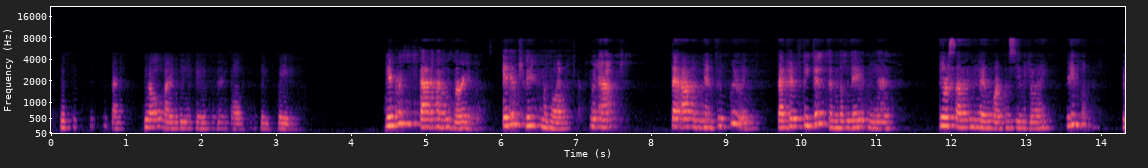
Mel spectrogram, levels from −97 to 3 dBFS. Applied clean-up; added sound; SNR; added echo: neural mask model DeepFilterNet 3.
